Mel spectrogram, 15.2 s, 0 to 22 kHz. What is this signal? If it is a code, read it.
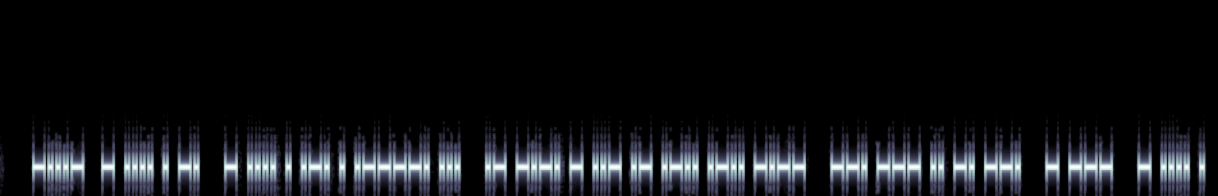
Morse code, heard as a keyed tone, about 25 wpm, 600 Hz. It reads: <BT> THEN THERE'S ACTUALLY GOING TO THE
